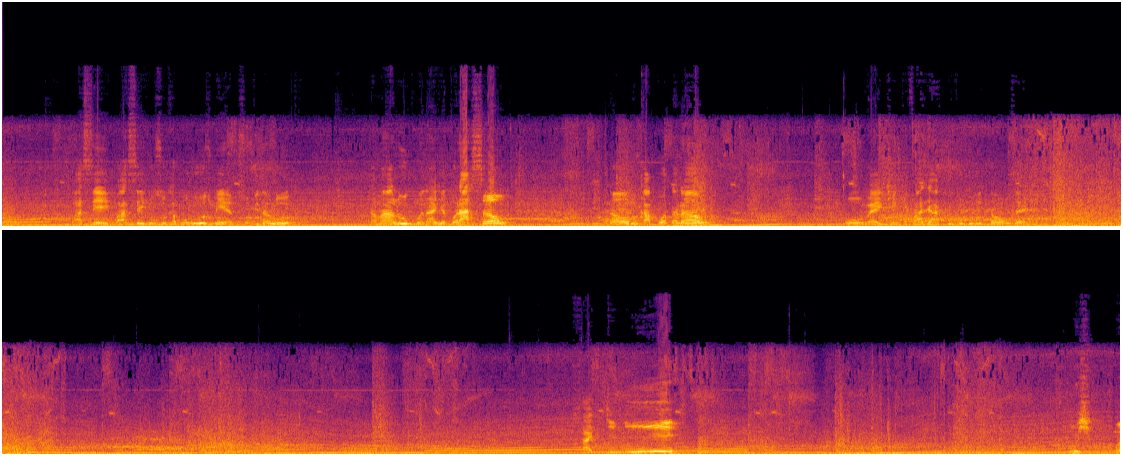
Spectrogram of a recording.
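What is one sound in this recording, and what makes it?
A racing car engine roars and revs up and down.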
